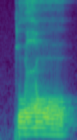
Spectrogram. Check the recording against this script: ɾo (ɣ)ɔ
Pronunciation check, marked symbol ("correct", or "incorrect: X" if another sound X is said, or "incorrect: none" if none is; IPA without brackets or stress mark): incorrect: ʕ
